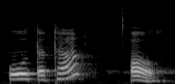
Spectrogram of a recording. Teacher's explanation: कंठ और ओठ दोनों की आवश्यकता ओ और औ के उच्चारण में पड़ती है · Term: कंठ और ओट्स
